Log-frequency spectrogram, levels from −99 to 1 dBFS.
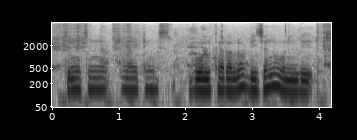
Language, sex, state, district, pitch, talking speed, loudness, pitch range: Telugu, male, Andhra Pradesh, Manyam, 135 Hz, 100 wpm, -16 LUFS, 130-145 Hz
